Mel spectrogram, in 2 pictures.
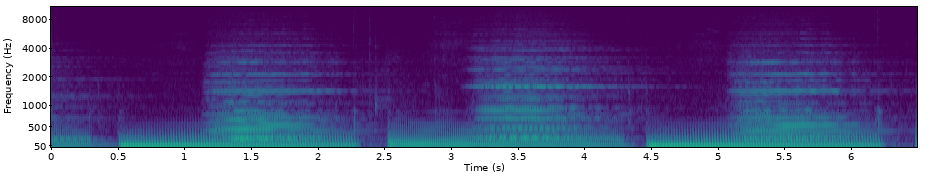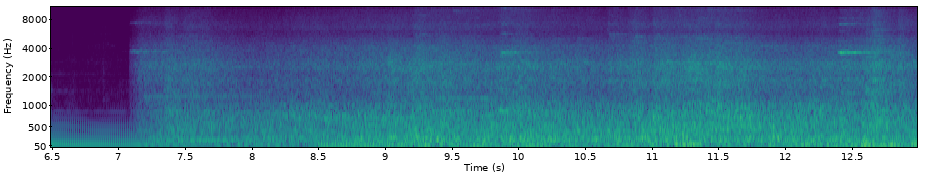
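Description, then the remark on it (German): Three long, deep horn blasts with short pauses between them, then a steady, loud rumble and rattle of a train rolling along the rails that builds slightly and carries on without any voices. “Insgesamt dauerte die Zugfahrt 3 Tage und 4 Nächte.”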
